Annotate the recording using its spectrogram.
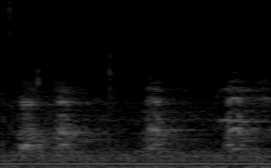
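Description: Near silence: faint room tone with a steady low hum and a few faint, short sounds.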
